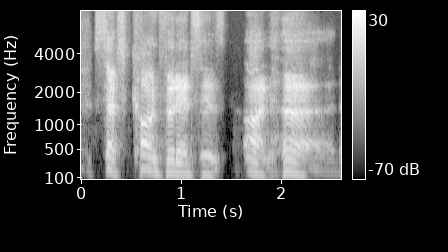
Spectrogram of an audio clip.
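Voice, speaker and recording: The man adopts a put-on character voice pitched high. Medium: audio drama. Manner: theatrical, laughing.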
